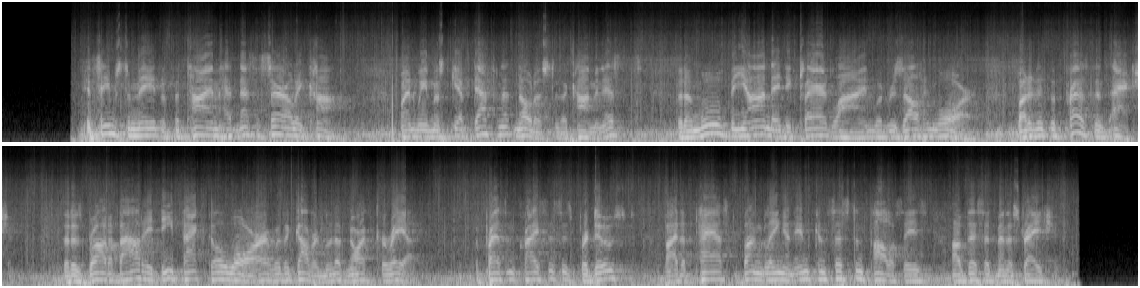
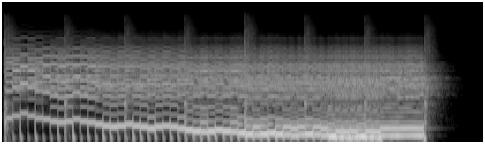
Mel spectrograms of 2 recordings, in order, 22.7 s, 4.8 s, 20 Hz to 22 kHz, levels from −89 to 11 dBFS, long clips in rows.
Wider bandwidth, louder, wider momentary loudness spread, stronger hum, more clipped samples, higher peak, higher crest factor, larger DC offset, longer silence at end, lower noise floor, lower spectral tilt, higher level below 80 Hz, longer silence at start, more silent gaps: first, 14 kHz vs 9.2 kHz; about the same, -18 LUFS vs -17 LUFS; about the same, 8 LU vs 8 LU; neither; neither; first, 0 dBFS vs -4 dBFS; about the same, 18 dB vs 14 dB; neither; about the same, 0.6 s vs 0.5 s; first, -67 dBFS vs -53 dBFS; about the same, -6 dB/octave vs -6.5 dB/octave; first, -30 dBFS vs -52 dBFS; first, 0.7 s vs 0 s; neither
